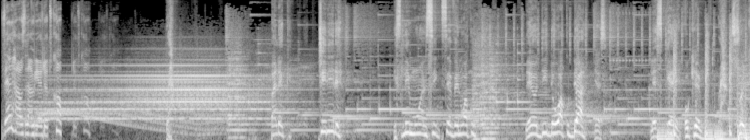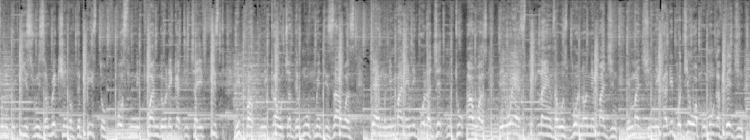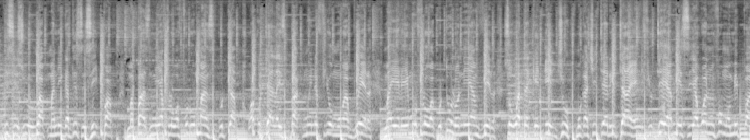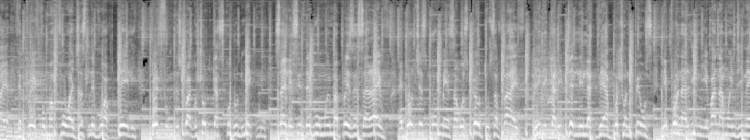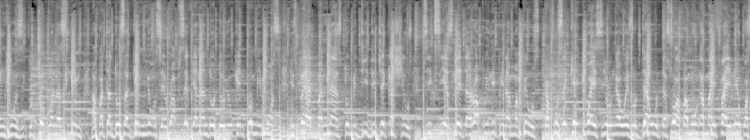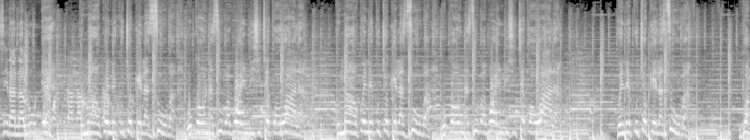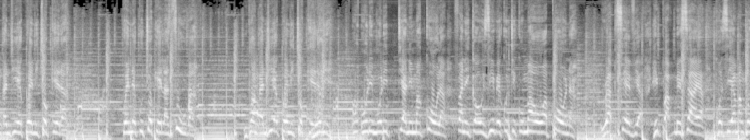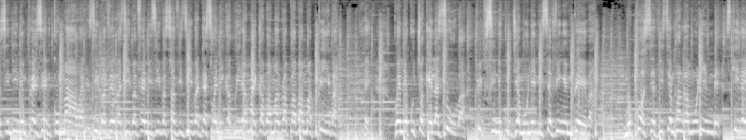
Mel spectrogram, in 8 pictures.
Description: delivering bar after bar with unmatched intensity.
